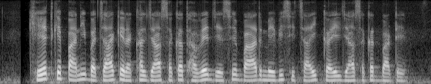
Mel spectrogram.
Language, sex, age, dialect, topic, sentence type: Bhojpuri, male, 18-24, Western, agriculture, statement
